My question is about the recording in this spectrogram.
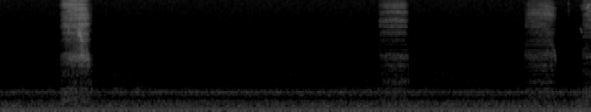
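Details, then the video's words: In a nest box, wild barn owl nestlings being fed rabbit by the female give three separate hoarse, hissing screeches a few seconds apart, each short and breathy, with a low mechanical hum throughout. "Female barn owl feeds her nestlings tiny pieces"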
